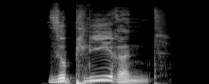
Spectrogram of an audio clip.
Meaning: present participle of supplieren
- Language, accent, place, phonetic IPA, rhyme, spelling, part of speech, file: German, Germany, Berlin, [zʊˈpliːʁənt], -iːʁənt, supplierend, verb, De-supplierend.ogg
